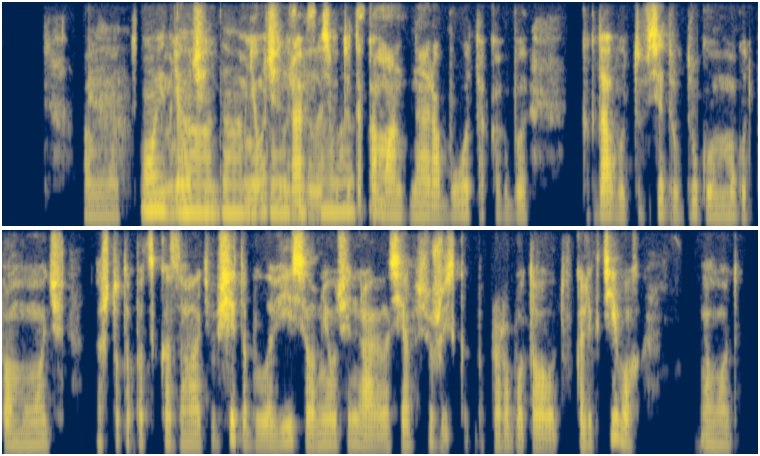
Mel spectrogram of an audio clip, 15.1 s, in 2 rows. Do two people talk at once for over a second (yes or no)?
yes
